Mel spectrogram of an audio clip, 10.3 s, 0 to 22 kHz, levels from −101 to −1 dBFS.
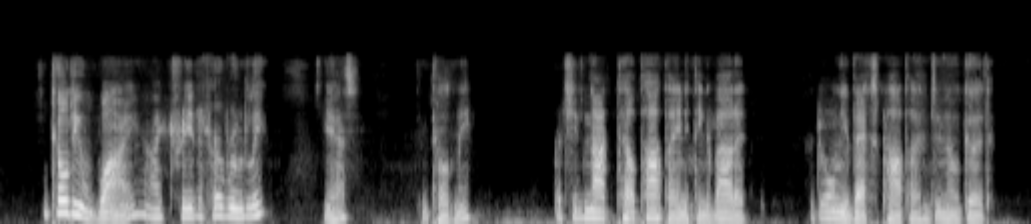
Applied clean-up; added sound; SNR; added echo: neural mask model Resemble Enhance denoiser.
